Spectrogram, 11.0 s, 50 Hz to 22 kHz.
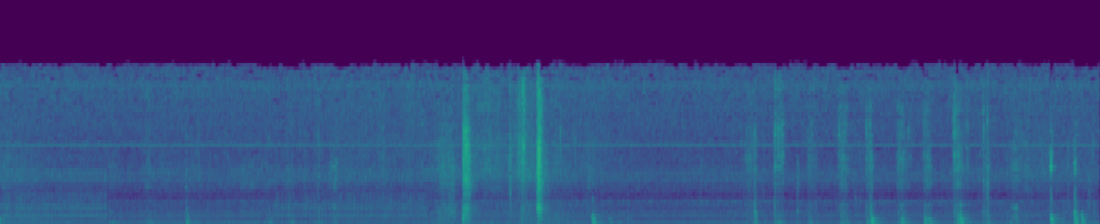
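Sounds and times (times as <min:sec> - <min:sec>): pencil scratching on wood: 0:07.5 - 0:10.3.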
